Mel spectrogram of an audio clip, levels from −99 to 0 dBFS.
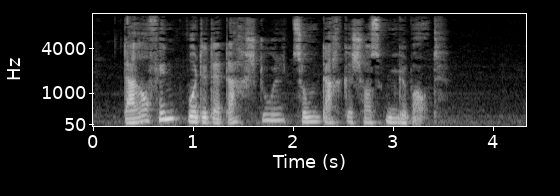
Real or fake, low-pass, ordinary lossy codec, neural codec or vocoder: real; 10.8 kHz; MP3, 64 kbps; none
